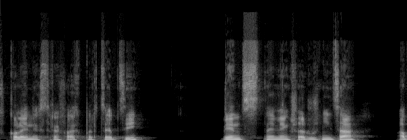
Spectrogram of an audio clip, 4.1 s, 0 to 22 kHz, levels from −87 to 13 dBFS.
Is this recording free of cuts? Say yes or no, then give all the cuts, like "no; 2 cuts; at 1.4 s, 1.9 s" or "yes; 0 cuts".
no; 1 cut; at 2.6 s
